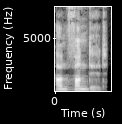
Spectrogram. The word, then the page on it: unfunded: British English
